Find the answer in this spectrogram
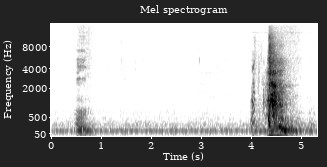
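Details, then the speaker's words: Two sneezes from an adult, a smaller one then a loud one with a sharp inhale before it; others respond "bless you." "Ooh, got the sneezes. Bless you. That sound nasty."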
